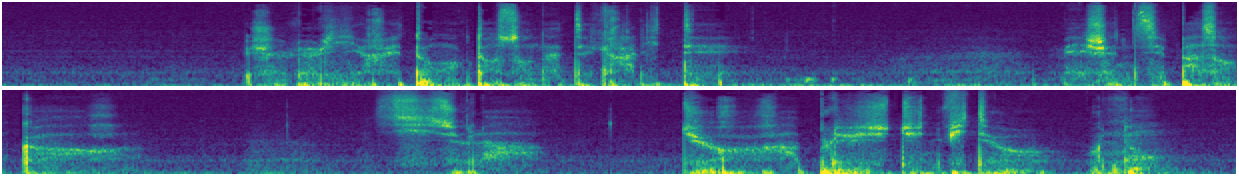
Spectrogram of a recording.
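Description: A person whispering in French, in four short spells of words with pauses between them.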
